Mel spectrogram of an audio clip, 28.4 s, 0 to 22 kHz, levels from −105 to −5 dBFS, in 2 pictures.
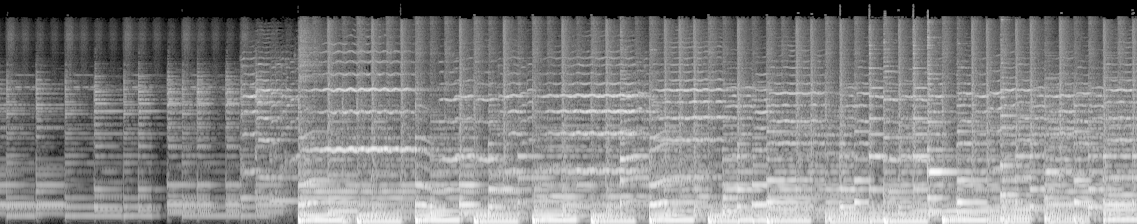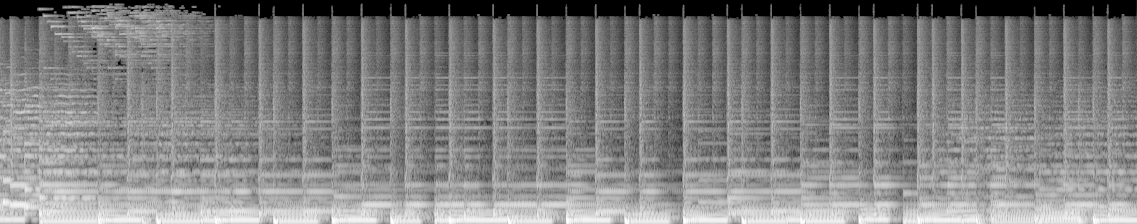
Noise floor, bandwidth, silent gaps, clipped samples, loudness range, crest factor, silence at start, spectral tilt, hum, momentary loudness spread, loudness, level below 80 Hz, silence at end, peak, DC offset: -34 dBFS; over 20 kHz; none; under 0.1%; 3 LU; 14 dB; 0 s; -5.5 dB/octave; none; 11 LU; -14 LUFS; -16 dBFS; 0 s; 0 dBFS; under 0.1%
